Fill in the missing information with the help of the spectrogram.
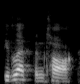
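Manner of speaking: plain reading voice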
